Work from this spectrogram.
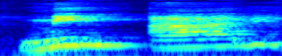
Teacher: ठीक है जनाब। मिन आली के नून साकिन के बाद हमजा जो कि हुरूफ हल्के में से, लिहाजा यहां गुन्ना नहीं किया जाएगा, इजहार किया जाएगा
